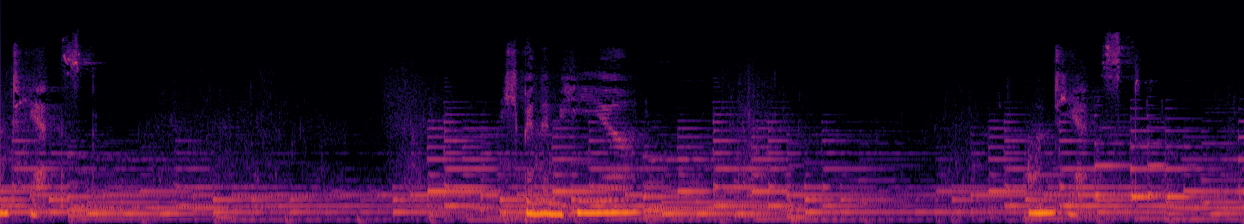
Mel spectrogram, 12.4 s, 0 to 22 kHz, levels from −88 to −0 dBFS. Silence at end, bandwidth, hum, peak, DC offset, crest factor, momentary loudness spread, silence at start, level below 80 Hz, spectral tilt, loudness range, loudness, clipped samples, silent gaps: 0 s; 11 kHz; none; -18 dBFS; under 0.1%; 18 dB; 17 LU; 0 s; -64 dBFS; -6.5 dB/octave; 9 LU; -37 LUFS; under 0.1%; none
